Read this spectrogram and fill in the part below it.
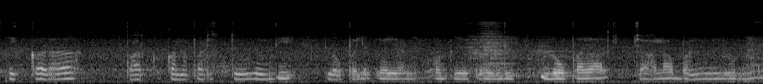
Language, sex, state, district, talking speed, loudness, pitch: Telugu, female, Andhra Pradesh, Anantapur, 95 wpm, -30 LUFS, 230 Hz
